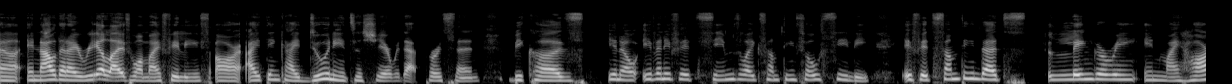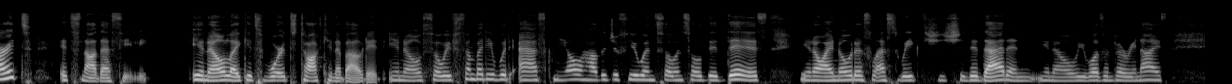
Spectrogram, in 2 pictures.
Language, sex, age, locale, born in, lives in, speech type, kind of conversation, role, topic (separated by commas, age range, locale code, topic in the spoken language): English, female, 45-49, en-BR, Brazil, United States, conversation, unstructured, none, What is your opinion on gossip within families?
